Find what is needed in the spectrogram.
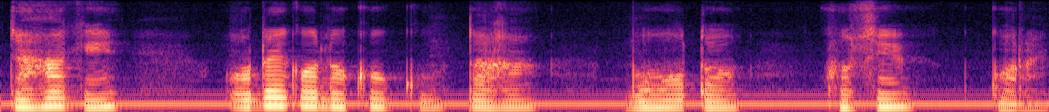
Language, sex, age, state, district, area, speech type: Odia, male, 18-30, Odisha, Cuttack, urban, spontaneous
